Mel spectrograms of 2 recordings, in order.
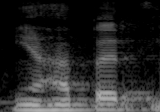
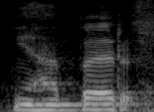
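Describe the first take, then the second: The two takes are said the same way.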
